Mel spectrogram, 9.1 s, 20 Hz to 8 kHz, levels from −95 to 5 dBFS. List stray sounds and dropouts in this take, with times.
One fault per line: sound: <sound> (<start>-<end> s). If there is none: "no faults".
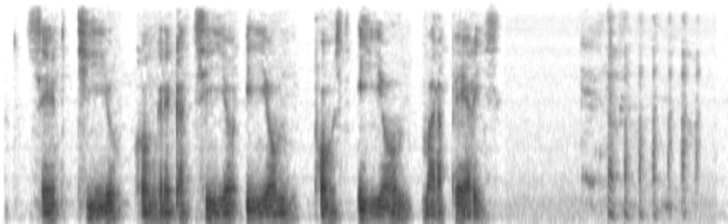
sound: laugh (7.3-8.8 s)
